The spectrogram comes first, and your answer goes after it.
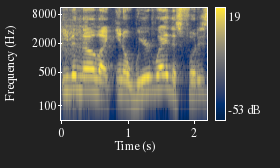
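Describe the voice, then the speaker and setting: This man's dark, mellow tone comes through over a quiet background. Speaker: vlogger. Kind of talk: reaction commentary. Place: kitchen.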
